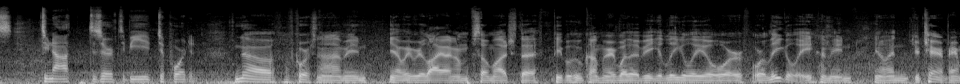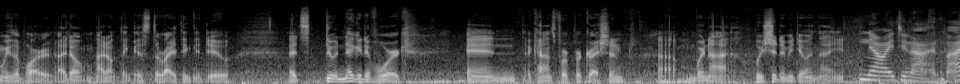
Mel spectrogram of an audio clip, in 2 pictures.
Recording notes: hit the streets to ask Bloomington residents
